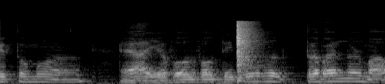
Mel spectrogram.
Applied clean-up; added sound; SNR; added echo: none; Snare drum; -4 dB; reverberation time 0.4 s.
